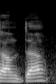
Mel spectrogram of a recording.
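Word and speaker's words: چاند: এরপর দেখেন চাঁদ, চাঁদ মানে চাঁদ, চাঁদ মানে চাঁদ হ্যাঁ বানান করেন তো একজনের চাঁদটা।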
